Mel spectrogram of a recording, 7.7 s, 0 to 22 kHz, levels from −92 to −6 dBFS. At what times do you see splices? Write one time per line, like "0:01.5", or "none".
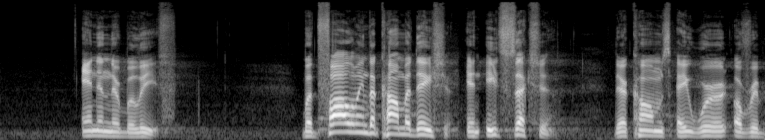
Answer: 0:03.2
0:04.6

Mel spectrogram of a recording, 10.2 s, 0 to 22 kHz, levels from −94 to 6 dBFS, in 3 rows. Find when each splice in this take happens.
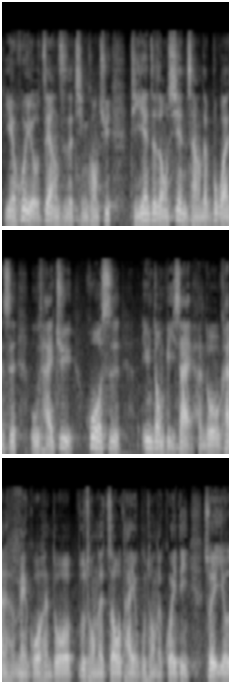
0:01.5

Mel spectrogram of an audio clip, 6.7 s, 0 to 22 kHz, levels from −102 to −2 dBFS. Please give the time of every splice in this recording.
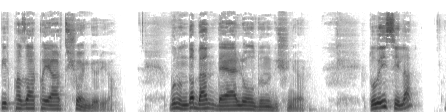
0:05.4

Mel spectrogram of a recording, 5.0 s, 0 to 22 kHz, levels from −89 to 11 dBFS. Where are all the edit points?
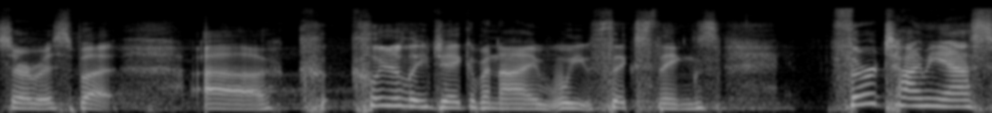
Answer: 0:04.0

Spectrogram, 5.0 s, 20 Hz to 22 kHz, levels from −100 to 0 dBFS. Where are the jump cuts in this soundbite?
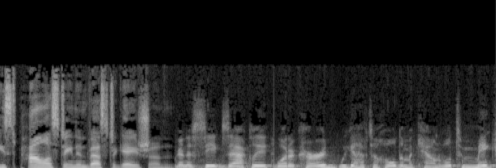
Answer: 0:03.4

